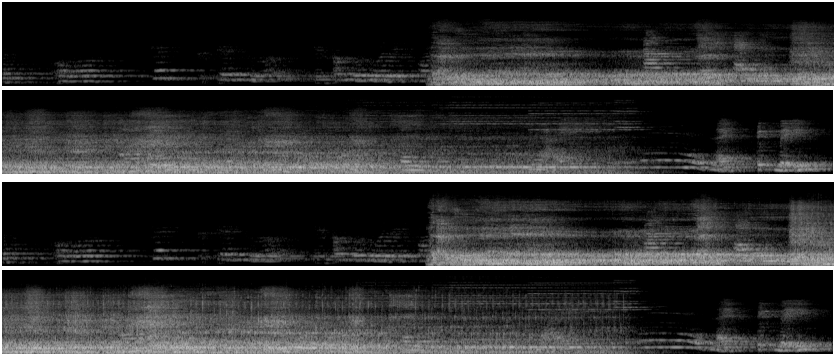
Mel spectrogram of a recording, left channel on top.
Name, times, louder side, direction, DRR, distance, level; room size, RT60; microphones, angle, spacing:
voice 1, 0.5-1.0 1.5-1.7 2.1-5.6 14.4-15.4, equal, 10° right, -9 dB, 1.0 m, -44 dB
sound 1, 4.2-14.6, right 4 dB, 80° right, 0.3 m, -25 dB
voice 2, 6.4-7.7 9.5-12.6 13.5-14.4 15.4-15.6 16.0-16.4, left 1 dB, 55° left, -5 dB, 0.8 m, -35 dB
sound 2, 9.1-14.7, right 2 dB, 45° right, 1.1 m, -47 dB
3.9 x 2.4 x 2.6 m, 1.5 s
head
